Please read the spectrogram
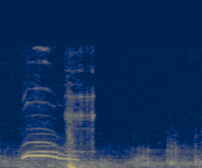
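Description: A short, high-pitched cartoon creature call, a squeaky "whee" that rises and falls, with a quick low downward swoop at its tail; the rest is faint background.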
